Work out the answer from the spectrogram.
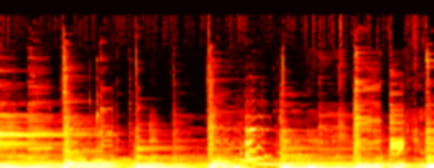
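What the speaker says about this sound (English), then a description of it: "It's the cat." A cat meows repeatedly in short, pitched cries close by, layered over sustained tonal background music.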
